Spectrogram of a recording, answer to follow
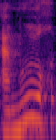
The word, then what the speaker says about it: amour: for example, l'amour, I know that amour is very nasal sound. It is not amour, it is amour in natural Yeah.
